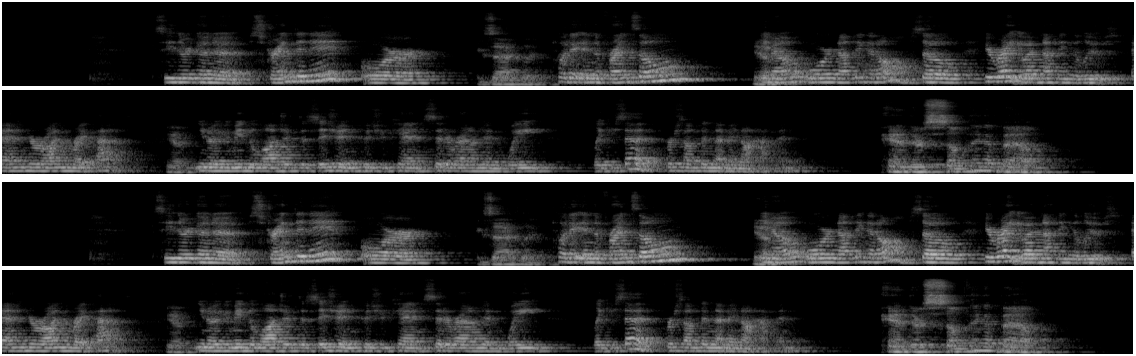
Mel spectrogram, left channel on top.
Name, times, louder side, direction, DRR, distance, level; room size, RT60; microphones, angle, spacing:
voice 1, 1.5-4.2 5.6-6.8 7.6-12.5 13.2-16.7 17.2-19.2, right 2 dB, 20° right, -3 dB, 4.8 m, -28 dB
voice 2, 4.7-5.3 7.5-7.7 13.0-13.1 20.1-21.6, right 1 dB, 35° right, -2 dB, 5.8 m, -32 dB
13.0 x 6.2 x 8.3 m, 0.87 s
head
